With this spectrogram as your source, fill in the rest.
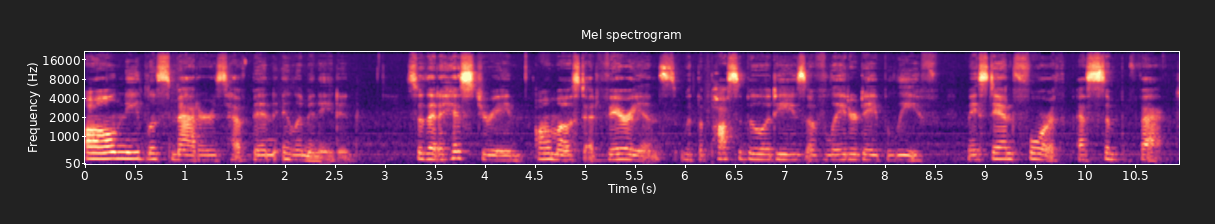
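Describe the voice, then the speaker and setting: A woman at a medium pitch and moderate pace, with noticeable background noise. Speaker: book reviewer. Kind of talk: reading aloud from a novel.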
